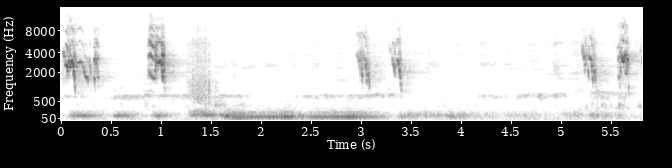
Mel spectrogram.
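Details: Budgerigar chirping happily indoors: bright high chirps in short clusters at the start and again near the end, with a quiet gap between and a faint low hum underneath.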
